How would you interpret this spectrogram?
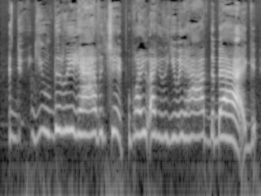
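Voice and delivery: exasperated scolding. Acted. To sister who had half a chip, exasperated scolding. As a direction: tell her off in mock outrage.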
